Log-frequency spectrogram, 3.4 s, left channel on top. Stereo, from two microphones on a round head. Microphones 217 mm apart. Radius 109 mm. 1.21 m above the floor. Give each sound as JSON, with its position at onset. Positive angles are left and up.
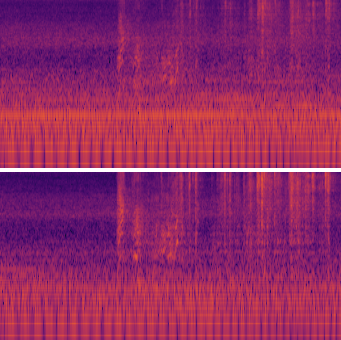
{"t": 1.2, "sound": "a zipper", "side_deg": -70, "distance_m": 1.7}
